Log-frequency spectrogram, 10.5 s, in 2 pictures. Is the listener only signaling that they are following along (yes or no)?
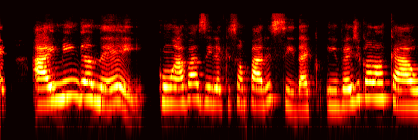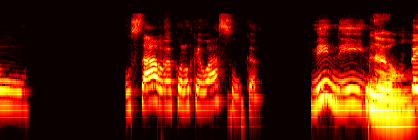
yes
